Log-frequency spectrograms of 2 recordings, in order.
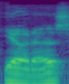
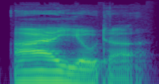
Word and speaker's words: iota: Truth this reference about Yodas has you see a specific historical context side note the reference to the ninth letter of the Greek alphabet is pronounced Yoda not Iota unlike o which receives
